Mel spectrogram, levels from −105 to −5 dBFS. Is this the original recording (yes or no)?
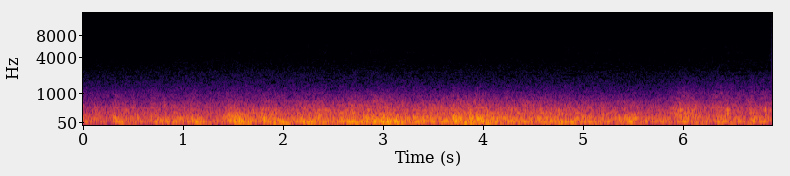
yes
